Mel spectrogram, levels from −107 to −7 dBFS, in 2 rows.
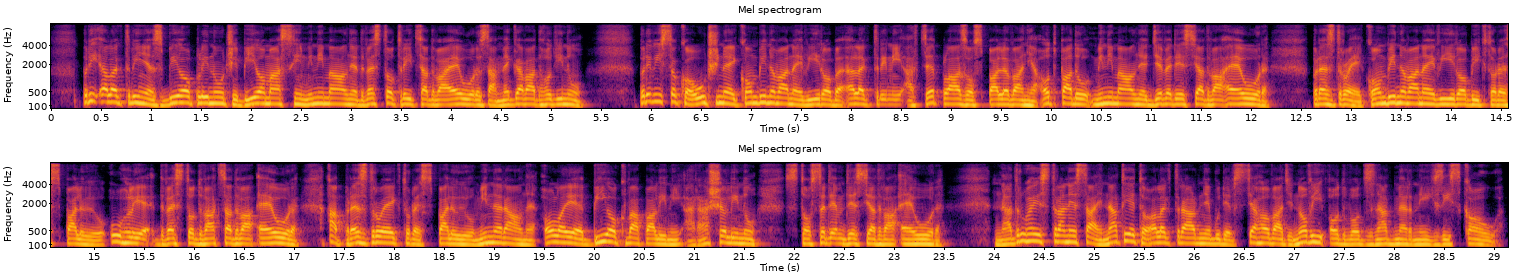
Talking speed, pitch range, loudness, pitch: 125 wpm, 125-155 Hz, -23 LUFS, 140 Hz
